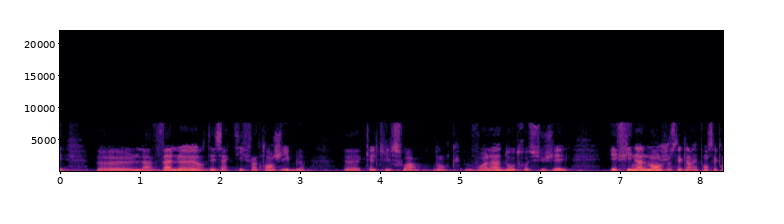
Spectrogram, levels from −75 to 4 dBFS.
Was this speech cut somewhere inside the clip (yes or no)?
no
